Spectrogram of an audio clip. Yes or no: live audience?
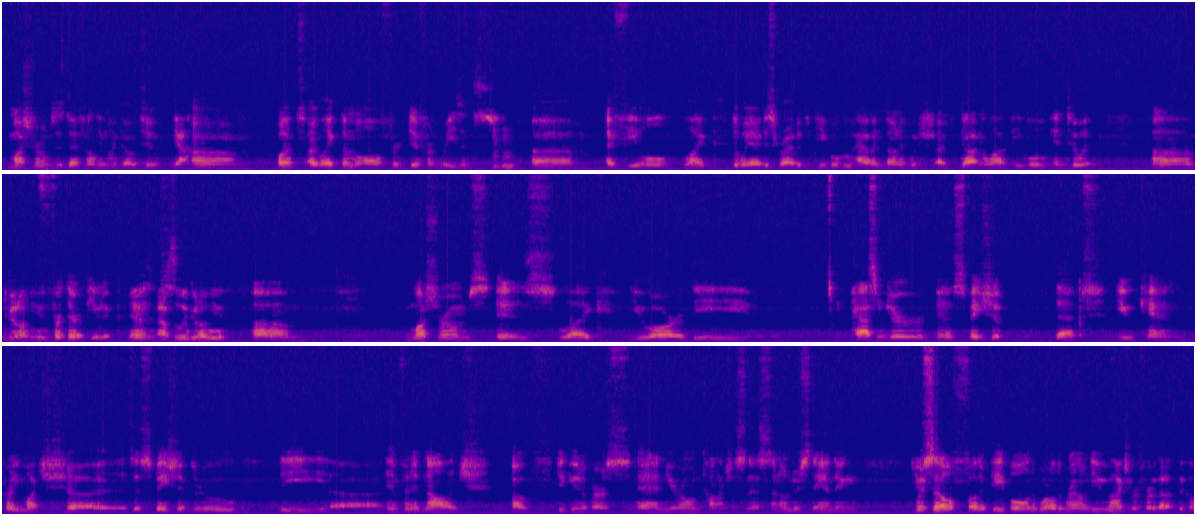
no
